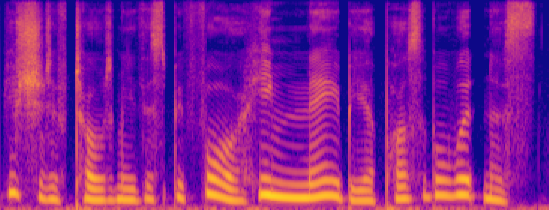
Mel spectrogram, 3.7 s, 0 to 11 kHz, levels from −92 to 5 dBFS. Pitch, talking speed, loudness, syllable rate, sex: 200 Hz, 215 wpm, -15 LUFS, 5.1 syllables/s, female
